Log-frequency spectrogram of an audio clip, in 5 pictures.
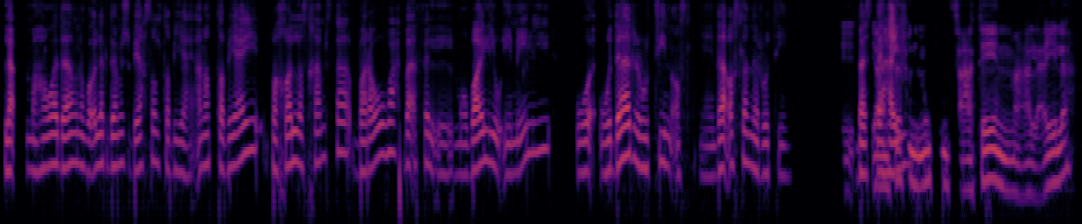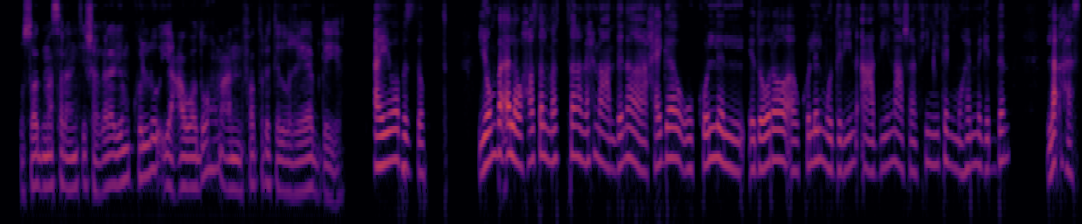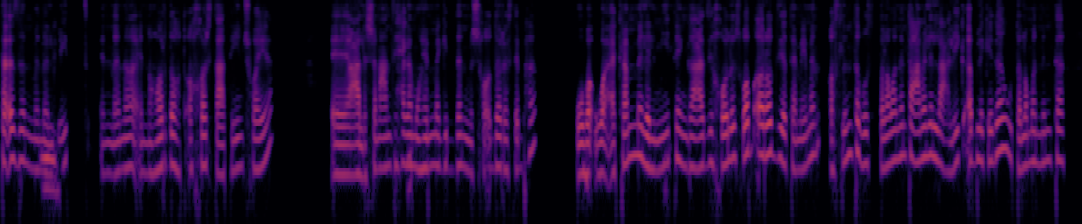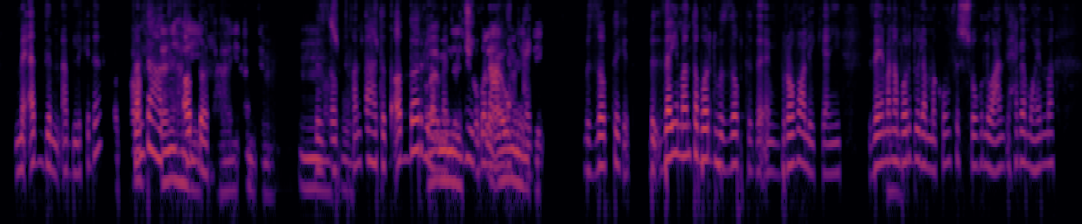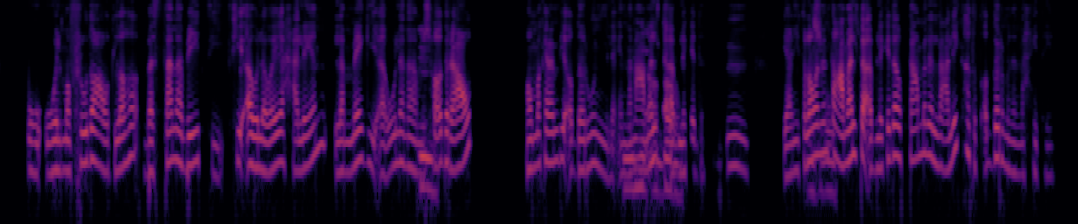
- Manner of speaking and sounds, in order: in English: "وإيميلي"; in English: "الروتين"; in English: "الروتين"; in English: "meeting"; unintelligible speech; in English: "الmeeting"; unintelligible speech
- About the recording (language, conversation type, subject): Arabic, podcast, إزاي توازن بين الشغل وحياتك الشخصية؟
